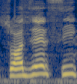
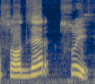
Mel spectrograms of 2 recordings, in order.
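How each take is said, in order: First: "সি" with a plain light s; wrong thin sad. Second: "সুই" with rounded swee glide; heavy s gliding through w in "সুই"; correct heavy sad. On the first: Teacher warning learners, "সি" mistakenly thin like sin. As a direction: say "সি" as thin see. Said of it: "কেউ বলবে না". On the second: Teacher correcting the error, "সুই" as rounded swee. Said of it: "সজের সি কেউ বলবে না". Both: Shown as a demonstration.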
